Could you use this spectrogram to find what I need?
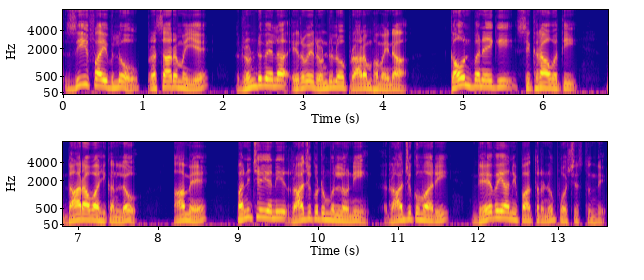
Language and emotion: Telugu, neutral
